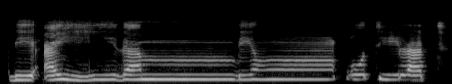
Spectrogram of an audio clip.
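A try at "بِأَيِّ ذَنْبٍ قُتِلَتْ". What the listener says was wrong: Ahsan.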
